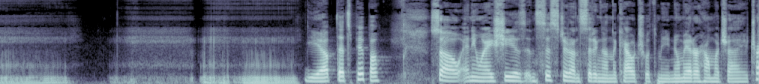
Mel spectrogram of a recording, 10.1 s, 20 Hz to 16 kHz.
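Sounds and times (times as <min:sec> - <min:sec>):
bulldog snoring: 0:00.0 - 0:04.1
speech: 0:04.1 - 0:10.1.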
